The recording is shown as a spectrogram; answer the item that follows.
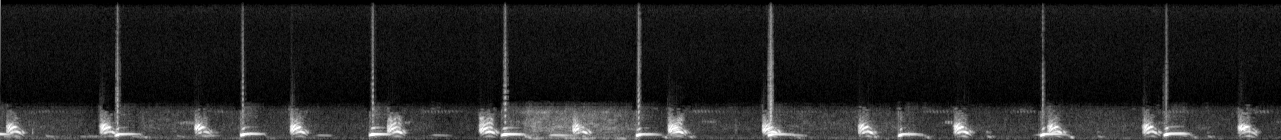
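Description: Greater painted-snipe calls: short, sharply downward-sliding notes, mostly in pairs, repeated a few times a second without a break. A brief hiss runs under the calls about halfway through.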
